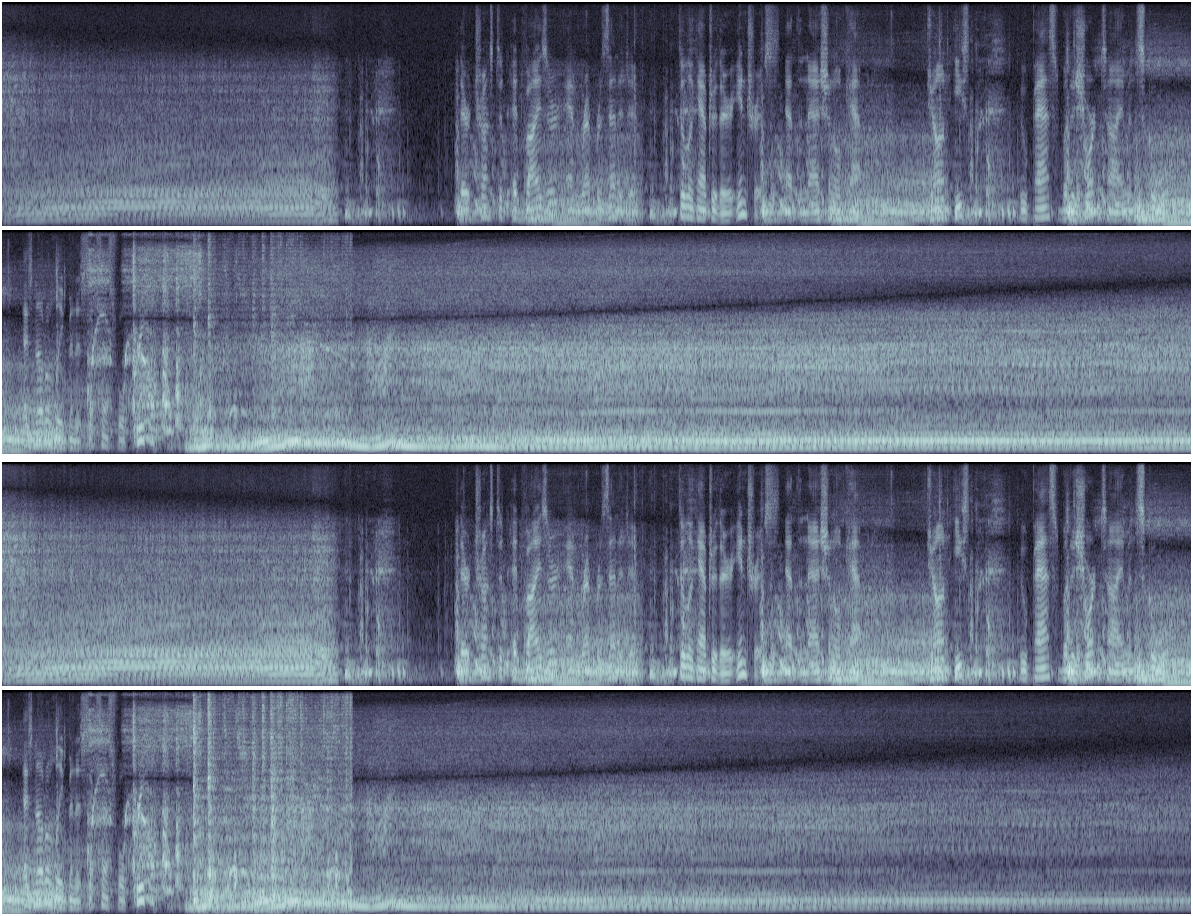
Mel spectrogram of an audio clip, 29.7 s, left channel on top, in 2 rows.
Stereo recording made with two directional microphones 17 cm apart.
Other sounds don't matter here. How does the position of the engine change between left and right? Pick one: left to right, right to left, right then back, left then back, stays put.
right to left.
